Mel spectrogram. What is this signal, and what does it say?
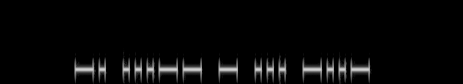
Morse code, heard as a keyed tone, about 20 wpm, 700 Hz. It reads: N3TSX
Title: USA Call Signs - 5 Characters - Repeated 2x - 20wpm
